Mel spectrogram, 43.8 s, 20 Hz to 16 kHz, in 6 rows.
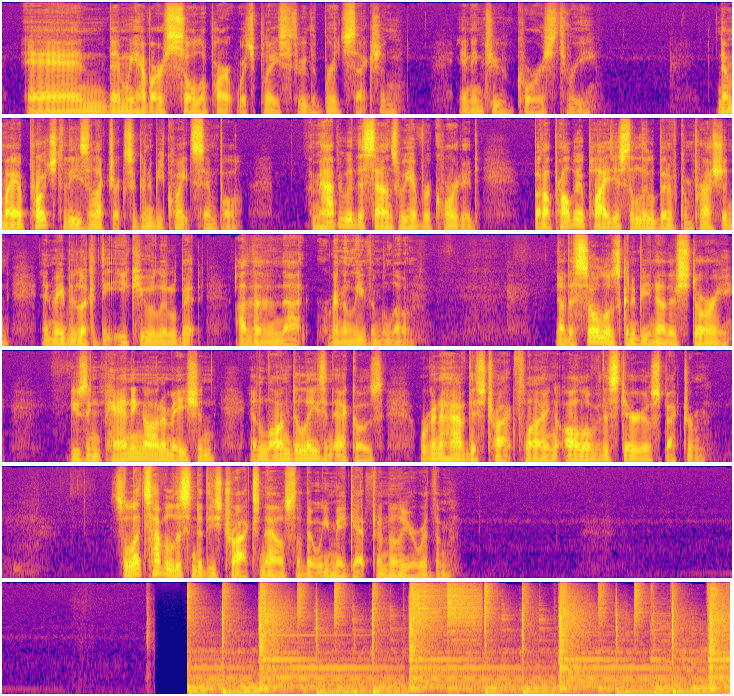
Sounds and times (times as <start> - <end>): Speech: 0.2 - 6.0, 7.2 - 9.8, 10.4 - 18.8, 20.1 - 22.0, 22.6 - 29.0, 30.3 - 33.8.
